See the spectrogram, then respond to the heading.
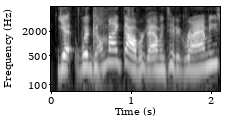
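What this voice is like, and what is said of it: Strong Philadelphia-area accent. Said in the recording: “You just got so Philadelphia. That fucking sounded like it sounded more Pittsburgh ... Pennsylvania ... That's such a Philadelphia ... accent”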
